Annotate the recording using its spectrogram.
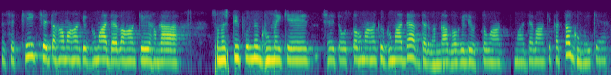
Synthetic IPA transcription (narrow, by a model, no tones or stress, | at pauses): ɛːseʈʰiːk̚t͡ʃʰɛt̪oɦɐməɦãkeɡʱumad̪eʋɐɦãkeɦɐmɾa | səməst̪ipuɾmeɡʱuːmeket͡ʃʰɛt̪oʊt̪ːoɦɐməɦãkeɡʱumad̪ɛ̃ɐbd̪əɾbʱə̃ŋɡabʱoɡelieʊt̪ːoəɦãkeɡʱumad̪eʋɐɦãkekət̪ːəɡʱuːmeke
